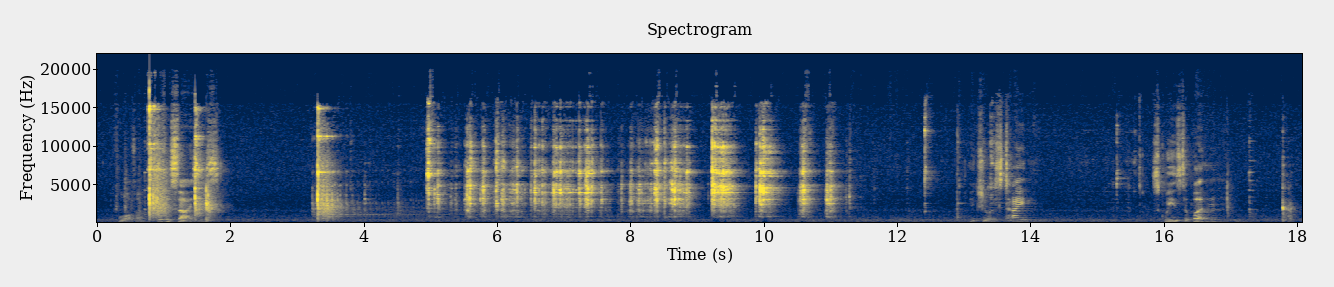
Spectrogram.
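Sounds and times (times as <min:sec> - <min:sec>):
metal parts knocking: 0:03.2 - 0:11.4
ring screwing clicks and scrapes: 0:04.0 - 0:11.4.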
